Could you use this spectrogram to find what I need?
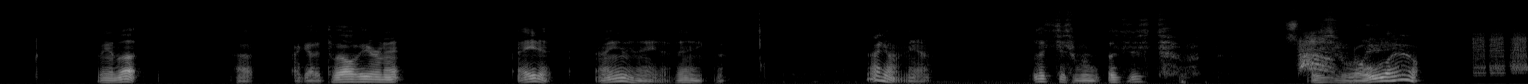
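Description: A man talks with animation in short bursts, close to a microphone.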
